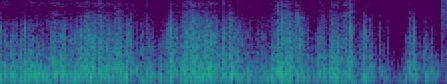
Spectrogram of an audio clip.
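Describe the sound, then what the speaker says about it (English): Heavy wind buffets a microphone outdoors near a tree, a loud, continuous rumbling roar with gusty swells throughout, no voices. "If you can't hear how windy it is, then it's testament to this microphone"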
